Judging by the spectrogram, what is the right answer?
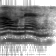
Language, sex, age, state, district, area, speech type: Telugu, male, 18-30, Telangana, Mahbubnagar, urban, conversation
